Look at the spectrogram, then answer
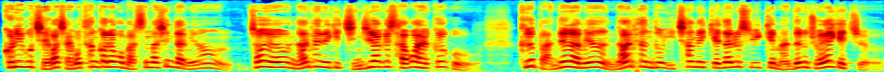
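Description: A man narrates a community post as a first-person story, in a chatty, complaining way. His voice sits very high for a man. His pitch moves in a lively way. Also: brisk.

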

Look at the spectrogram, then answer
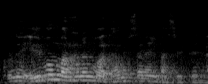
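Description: A man's voice: on the high side, sing-song, very fast, dark tone. A man with a South Korean accent asking questions in a casual interview, recorded from a distance in a room. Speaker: interviewer off camera. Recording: distant roomy mic, faint background noise.

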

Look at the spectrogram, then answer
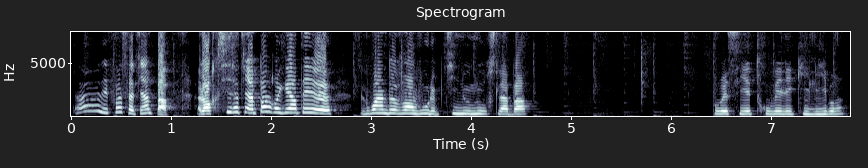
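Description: A young woman, a yoga teacher, guiding a children's class with gentle, encouraging, playful instructions. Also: high voice, moderate pace, soft background music.

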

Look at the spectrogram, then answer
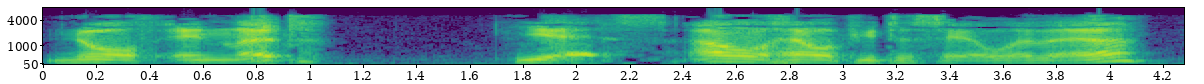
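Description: A wounded older pirate, husky and slow, drawling every word as he schemes, put on by a storybook narrator. The voice crawls along at a sluggish pace. The recording sounds slightly muffled. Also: mid-range voice, no room sound, pitched above the performer's own voice. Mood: scheming.

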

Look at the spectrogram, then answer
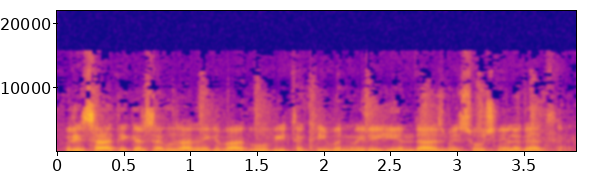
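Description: A man narrates a thriller novel in the first person with a steady, measured delivery. His voice is low and mellow. The audio is dull and lo-fi, with faint background music.

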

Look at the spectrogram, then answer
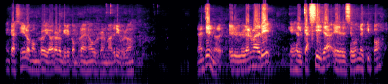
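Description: A man from Tucumán, Argentina, chats through a live gaming stream in a mid-range voice that moves fairly quickly against background noise. His rambling, slangy talk leans heavily on "boludo."

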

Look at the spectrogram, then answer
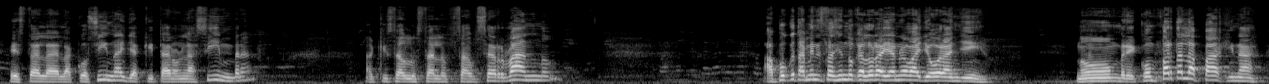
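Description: A man hosts a casual livestream from outdoors in a small town. His voice sits fairly high for a man. He chats jovially, greeting viewers by name and teasing the people around him. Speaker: vlogger and livestream host.

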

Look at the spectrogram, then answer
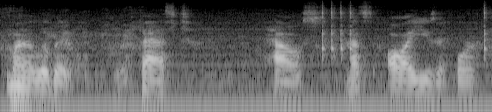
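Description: A young man in his teens giving excitable, rambling commentary over a video game, talking to himself. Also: unhurried. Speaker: gameplay video maker. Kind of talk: casual gameplay commentary. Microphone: cheap computer mic. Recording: muffled low-quality computer mic, faint background hum.

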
